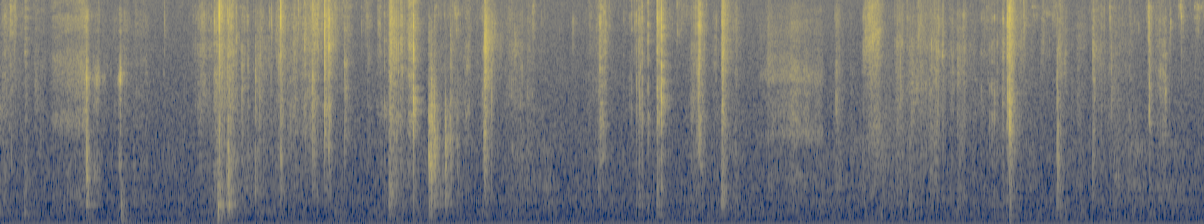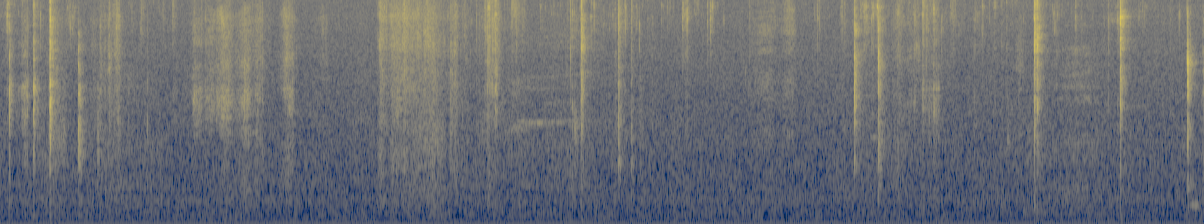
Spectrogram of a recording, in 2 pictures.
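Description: Rose stems being trimmed and pushed into a floral foam ball: scattered short snips, clicks and leaf rustles, with quieter gaps between.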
